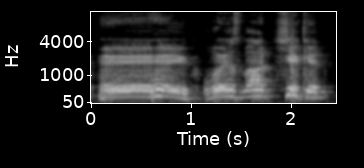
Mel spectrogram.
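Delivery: put-on loud, slow, slurred drunk call; stumbling drunk yell. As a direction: bellow it like a drunk barging in. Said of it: "stumbled through the door going".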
